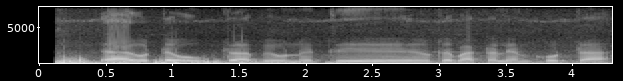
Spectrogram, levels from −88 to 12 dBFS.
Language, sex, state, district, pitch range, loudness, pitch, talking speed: Odia, male, Odisha, Khordha, 110-120 Hz, -15 LUFS, 115 Hz, 100 wpm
